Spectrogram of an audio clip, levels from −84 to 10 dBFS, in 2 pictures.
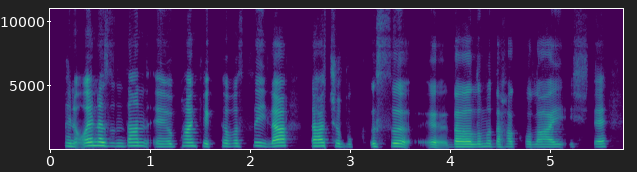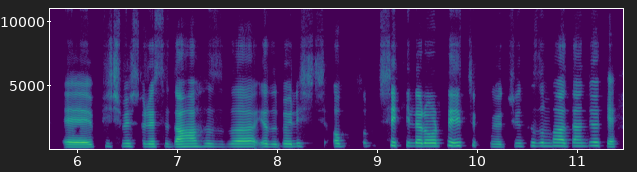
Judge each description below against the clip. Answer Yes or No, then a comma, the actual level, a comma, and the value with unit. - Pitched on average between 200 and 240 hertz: Yes, high, 225 Hz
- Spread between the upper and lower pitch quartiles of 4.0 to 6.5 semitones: No, average, 3.4 semitones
